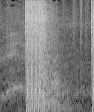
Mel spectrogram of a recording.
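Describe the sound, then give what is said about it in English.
Burst-fire gunshots from a video game weapon: a sudden loud burst of rapid shots that decays over about a second, then a second burst starts abruptly just after. “Oh, it's got burst fire.”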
